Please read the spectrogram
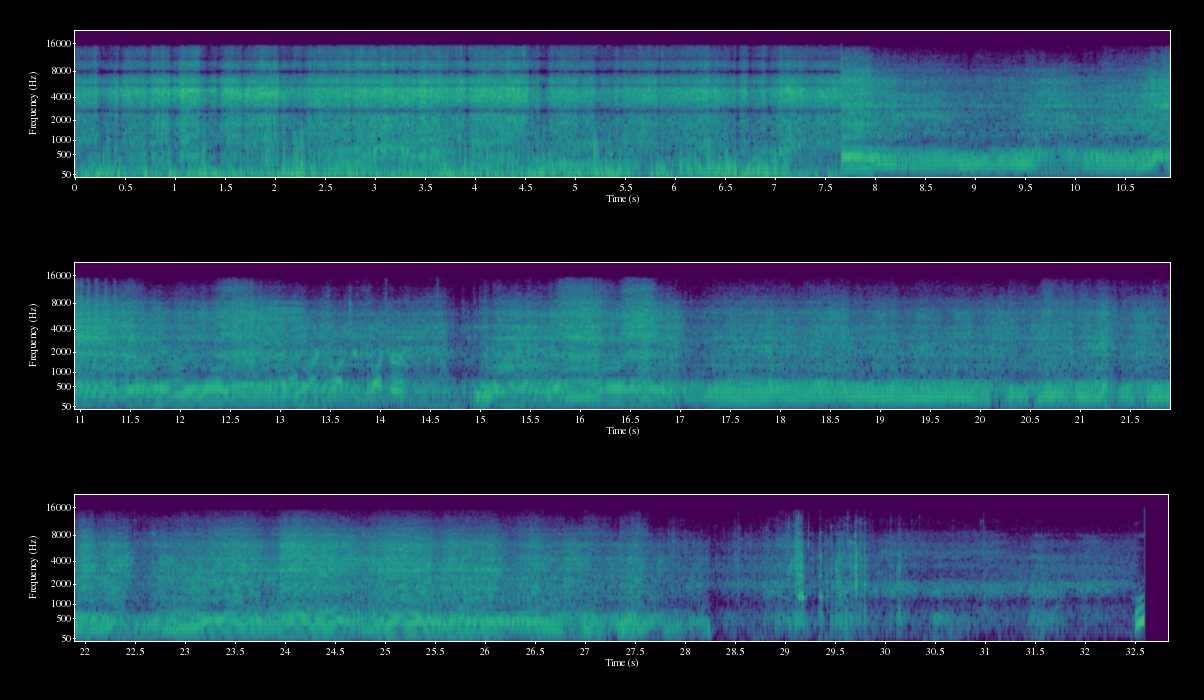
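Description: Dirt bike engine revving hard under load on a steep rocky climb. About eight seconds in, the sound changes to a closer engine note that rises and falls continuously with the throttle for about twenty seconds, then drops away near the end.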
